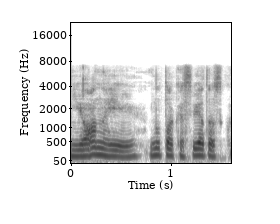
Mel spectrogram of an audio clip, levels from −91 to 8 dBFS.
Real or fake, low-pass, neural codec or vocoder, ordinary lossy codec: fake; 7.2 kHz; codec, 16 kHz, 4.8 kbps, FACodec; Opus, 64 kbps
